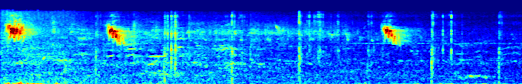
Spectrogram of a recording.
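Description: Outdoor ambience: a bird gives three short, high chirps that fall in pitch, a second or more apart, over a steady low rumble.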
